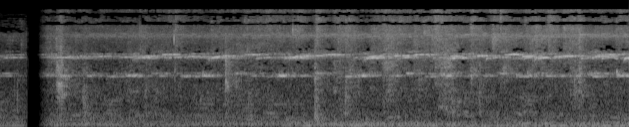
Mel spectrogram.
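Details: Tree frogs calling at night after rain at Negril Palms, Jamaica: a dense chorus of steady, high whistled tones overlapping from many callers, with faint clicks and a low rumbling background.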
